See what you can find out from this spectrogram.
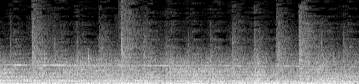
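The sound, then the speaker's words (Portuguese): A loud, steady jet roar fills the whole stretch, a broad rumbling wash with a faint high whine on top, as an airplane takes off from the airport runway in Gibraltar, which crosses the city's main avenue while traffic waits. “Pousos e decolagens param o trânsito. O motorista espera, só pode seguir viagem depois que o avião ganha o céu.”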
